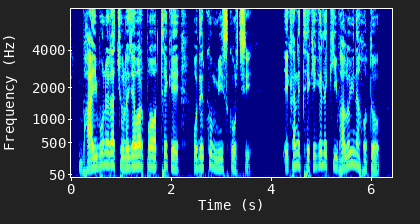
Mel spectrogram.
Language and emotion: Bengali, sad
